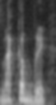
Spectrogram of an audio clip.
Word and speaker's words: macabre: The spelling is macabre, but the pronunciation is macabre.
